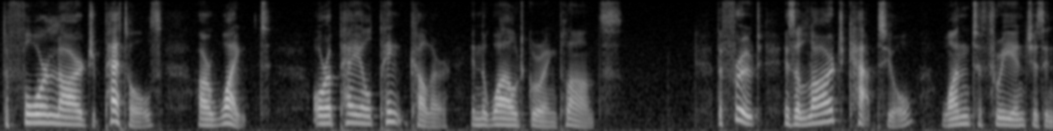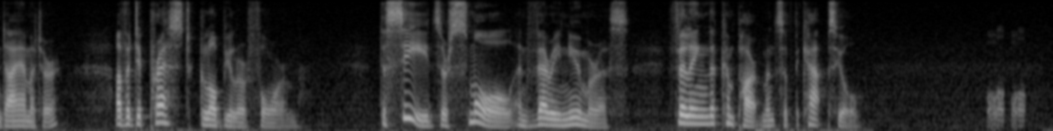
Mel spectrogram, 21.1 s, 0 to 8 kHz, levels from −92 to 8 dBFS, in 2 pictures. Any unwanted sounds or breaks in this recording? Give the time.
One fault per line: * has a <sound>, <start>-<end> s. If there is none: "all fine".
* has a laugh, 20.4-20.8 s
